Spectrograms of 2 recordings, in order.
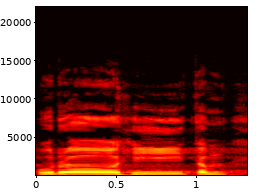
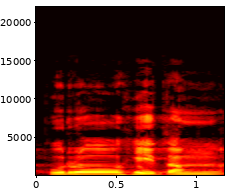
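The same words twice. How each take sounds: First: The accented syllable 'hi' is drawn out long. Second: The accented syllable 'hi' is kept short. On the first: This follows the Dravida recitation style. "కానీ వాళ్ళు ఏం చేస్తారంటే పురోహితం పురోహితం, ... అది దీర్ఘంలాగా చెప్తారు" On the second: This follows the Andhra recitation style. "ఇప్పుడు మనం చెప్పేది పురోహితం పురోహితం అది స్వరితం, సాధారణ హ్రస్వస్వరితం అది"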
